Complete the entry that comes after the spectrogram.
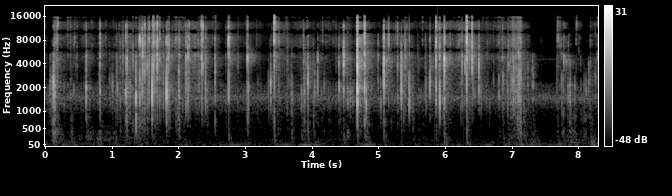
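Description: A large clear plastic Ziploc bag full of water, partly lifted, is pressed, tapped and crinkled with fingertips and nails. The result is a steady run of crisp, bright crinkles and sharp, dry clicks with almost no low end and no ring. The sounds ease into a quieter, softer stretch near the end.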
